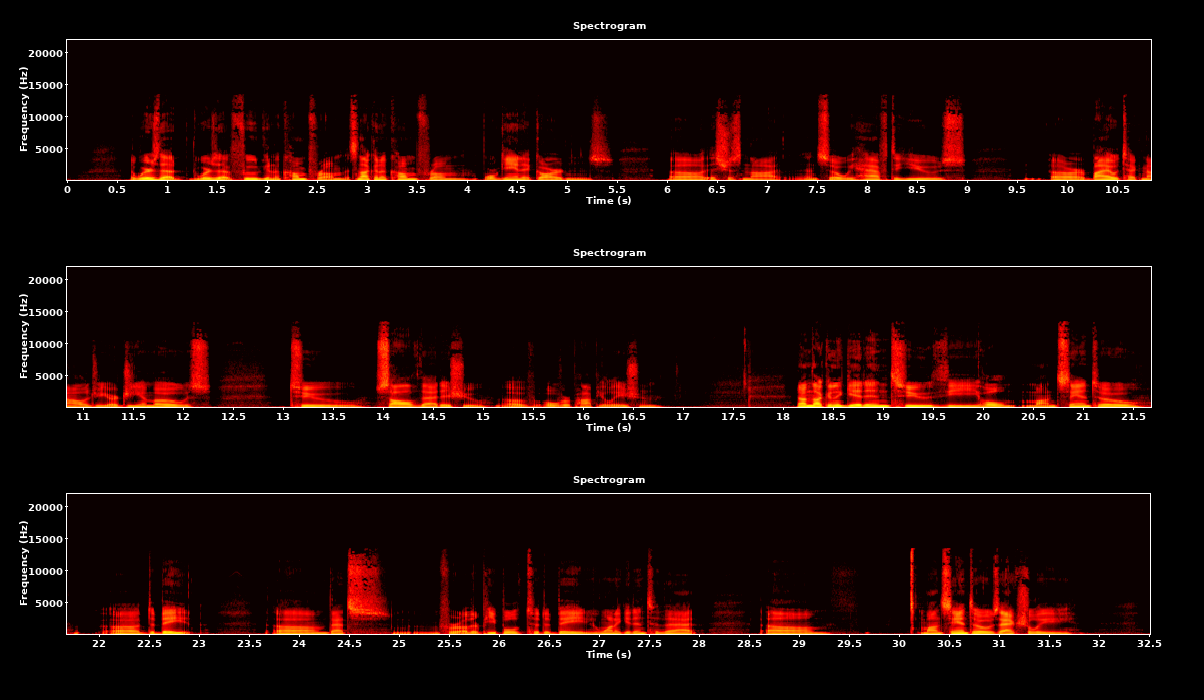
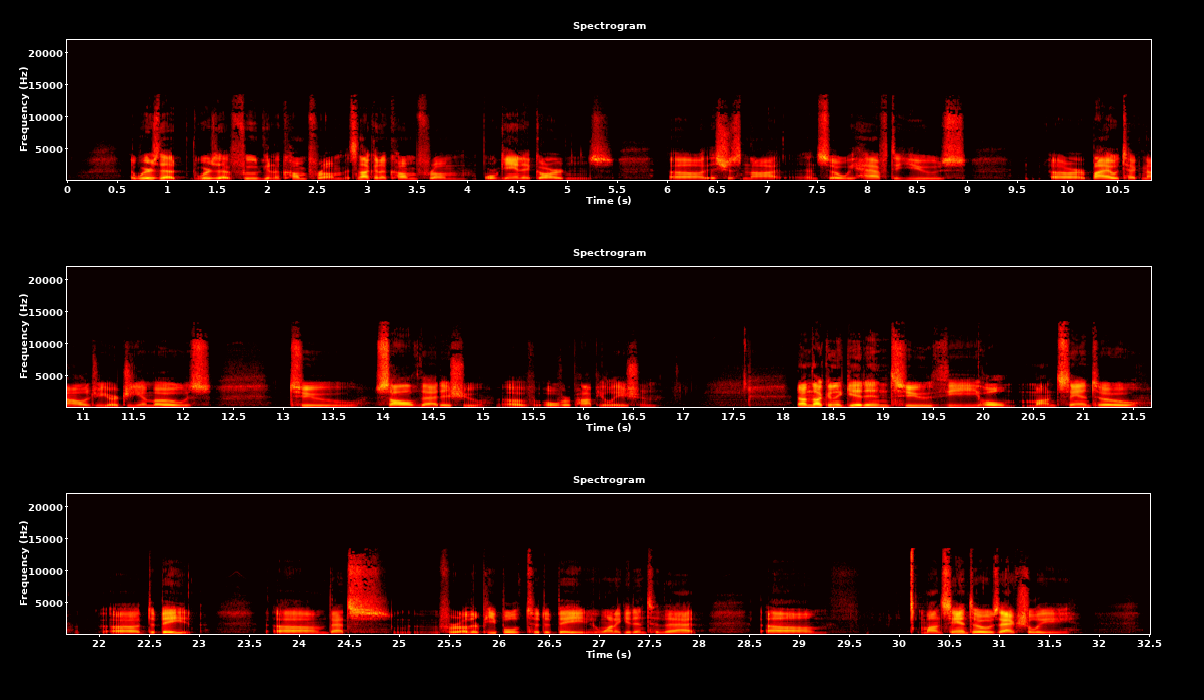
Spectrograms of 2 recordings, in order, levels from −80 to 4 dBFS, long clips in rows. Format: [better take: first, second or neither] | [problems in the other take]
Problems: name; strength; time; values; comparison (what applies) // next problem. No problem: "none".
first | thin; very; fading below 350 Hz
